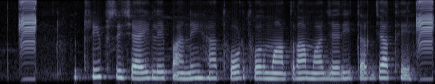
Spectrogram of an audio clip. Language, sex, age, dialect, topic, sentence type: Chhattisgarhi, female, 41-45, Central, agriculture, statement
